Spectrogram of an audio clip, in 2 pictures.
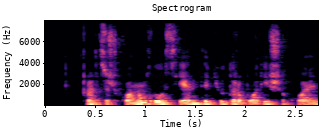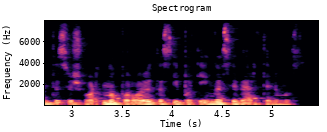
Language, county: Lithuanian, Kaunas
